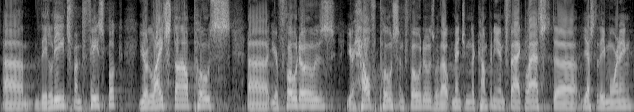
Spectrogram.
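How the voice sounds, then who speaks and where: A man with a fairly high voice presents a business training session in a hall with a long echo. He talks in an animated way and acts out little scenes in other voices to make his points. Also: normal speed, hardly any pauses. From Canada. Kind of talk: presentation to an audience.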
